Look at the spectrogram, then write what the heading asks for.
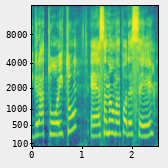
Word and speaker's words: gratuito: costumam errar na pronúncia as pessoas elas pronunciam gratuito a palavra é gratuito não há palavra é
